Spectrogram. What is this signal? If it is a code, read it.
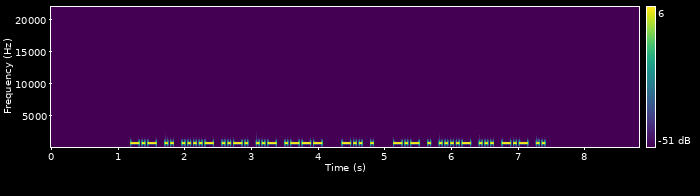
Morse code, heard as a keyed tone, about 27 wpm, 700 Hz. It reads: KI4FUJ DE KE4SKI
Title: USA Callsign DE Callsign - 6 Characters - 28wpm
